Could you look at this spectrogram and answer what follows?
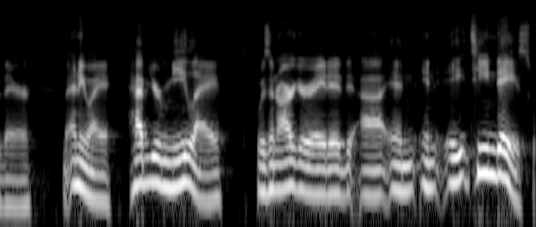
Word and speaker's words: Javier Milei: Is it Javier Milei? Because they don't pronounce the J's over there. But anyway, Javier Milei was inaugurated in 18 days.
